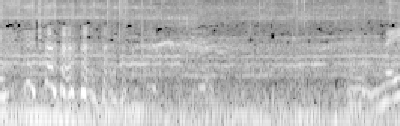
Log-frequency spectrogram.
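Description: A woman's voice and laughter briefly near the start and again at the end, over a faint steady background tone.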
